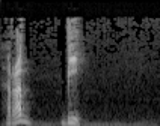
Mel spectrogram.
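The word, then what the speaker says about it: رَبِّ: The first ba takes a sukoon. And the second take say kasra. So it's Rabbi.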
